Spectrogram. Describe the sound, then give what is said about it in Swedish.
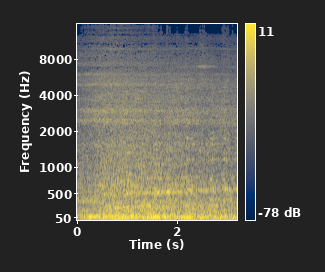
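A Brussels metro train heading into the city centre rumbles along steadily, a dense low roar of wheels and motor with a faint hiss above, continuous and fairly loud throughout. “Jag lämnar Hans Bergman och direktoratet för klimatfrågor och tar tunnelbanan in mot Bryssels centrum igen.”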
